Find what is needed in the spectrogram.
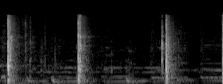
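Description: Three sharp blows striking a broken computer monitor as it is smashed, each a hard crack, coming about three-quarters of a second apart.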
